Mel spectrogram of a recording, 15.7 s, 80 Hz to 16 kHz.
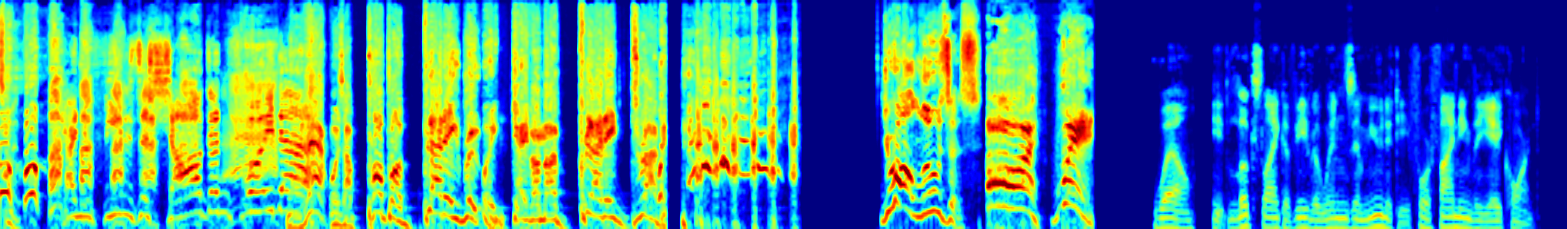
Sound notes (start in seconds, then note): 0.0 aardvarks continue laughing; 6.4 laughs again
